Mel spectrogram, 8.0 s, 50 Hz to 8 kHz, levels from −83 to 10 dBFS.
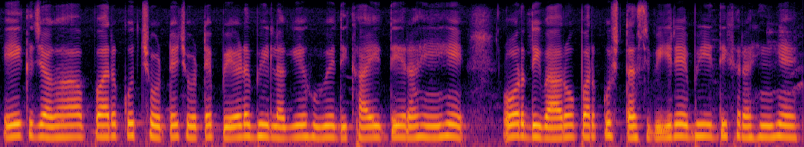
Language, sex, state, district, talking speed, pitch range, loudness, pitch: Hindi, female, Odisha, Malkangiri, 170 wpm, 185-200 Hz, -13 LUFS, 190 Hz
